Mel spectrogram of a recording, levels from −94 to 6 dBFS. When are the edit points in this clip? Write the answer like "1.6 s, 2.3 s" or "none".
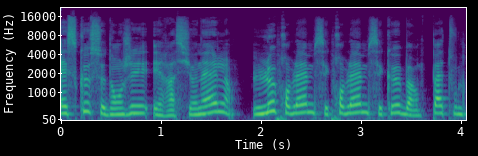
1.8 s, 2.7 s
